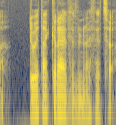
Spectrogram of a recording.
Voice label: "greddf", Welsh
